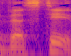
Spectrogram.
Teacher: The z devoices to s before t, and you get the infinitive vesti.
